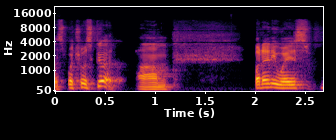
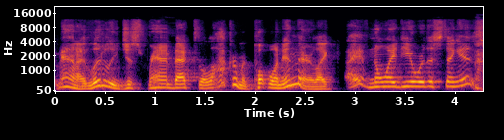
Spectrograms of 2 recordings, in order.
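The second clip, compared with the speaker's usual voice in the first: higher, panicky half-laughing excuse; flustered teammate; 8 semitones higher than usual. Retold or imitated. Teammate explaining the missing pen, flustered. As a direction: scramble to explain. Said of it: "He's like".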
